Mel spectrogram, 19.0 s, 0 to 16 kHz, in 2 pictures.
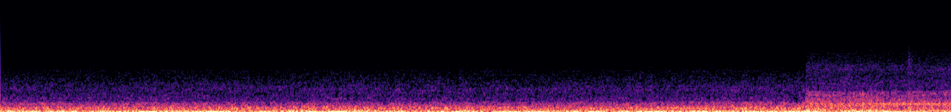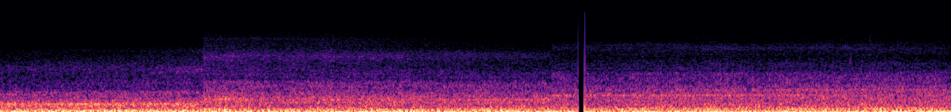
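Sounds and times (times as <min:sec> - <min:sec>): wind rush over microphone: 0:00.0 - 0:19.0
engine drone: 0:08.0 - 0:19.0.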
